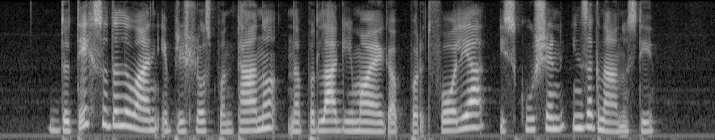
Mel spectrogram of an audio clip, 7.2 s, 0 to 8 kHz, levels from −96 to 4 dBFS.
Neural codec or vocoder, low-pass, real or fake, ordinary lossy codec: none; none; real; none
